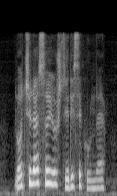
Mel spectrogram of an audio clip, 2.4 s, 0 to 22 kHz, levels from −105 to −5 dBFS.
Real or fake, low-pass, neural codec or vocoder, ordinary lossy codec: fake; 10.8 kHz; codec, 24 kHz, 3 kbps, HILCodec; none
